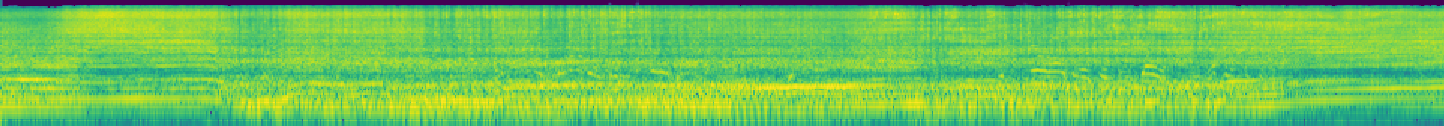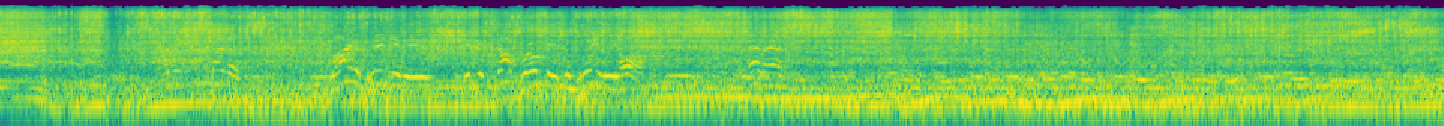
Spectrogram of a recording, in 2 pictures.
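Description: A big truck engine roars and revs loudly.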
